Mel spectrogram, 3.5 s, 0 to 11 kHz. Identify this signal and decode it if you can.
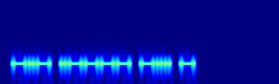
Morse code, heard as a keyed tone, about 25 wpm, 700 Hz. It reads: K1DT
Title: Speed Racing - USA 1x2 Call Signs 20wpm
